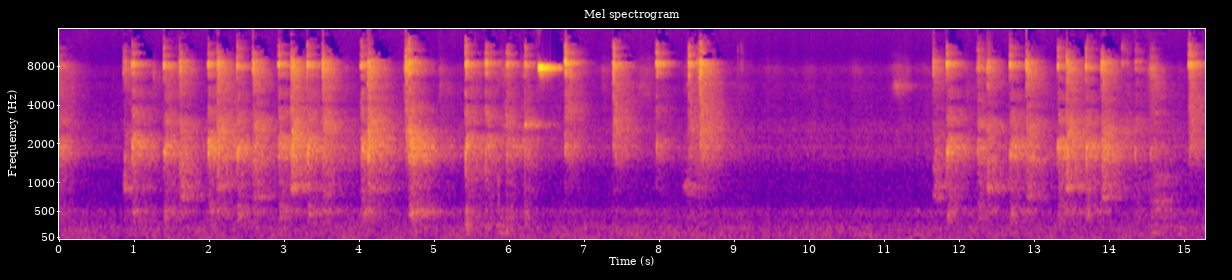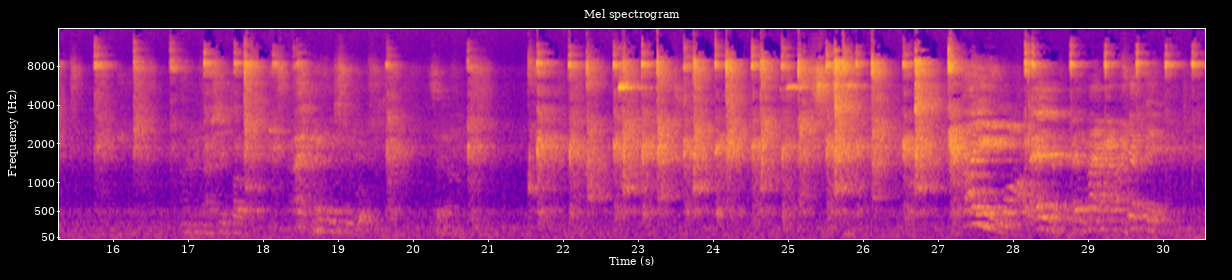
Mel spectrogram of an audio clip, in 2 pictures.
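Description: Table tennis rally: the ball clicking off the paddles and bouncing on the table, about two hits a second, with short pauses between points.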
